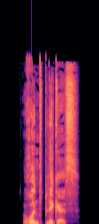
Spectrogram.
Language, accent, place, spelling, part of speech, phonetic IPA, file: German, Germany, Berlin, Rundblickes, noun, [ˈʁʊntˌblɪkəs], De-Rundblickes.ogg
- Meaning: genitive singular of Rundblick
